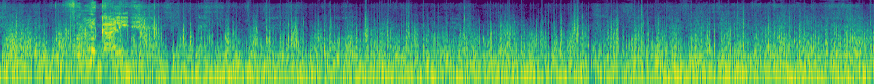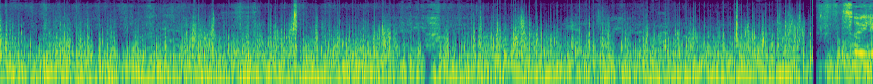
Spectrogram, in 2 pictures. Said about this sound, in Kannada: ಫುಲ್ಲು ಗಾಳಿ.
